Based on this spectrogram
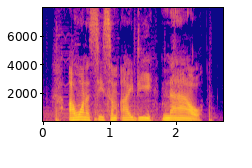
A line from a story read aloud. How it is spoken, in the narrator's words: the TV cop shouts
